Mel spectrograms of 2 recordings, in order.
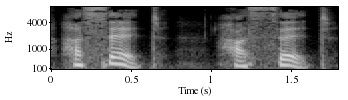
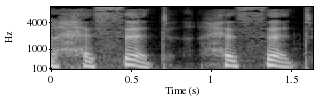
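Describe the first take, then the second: First: Hased said "ha-SED", open a first; a in first syllable. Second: Hesed said "he-SED", e in both syllables; base form. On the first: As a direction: say hased with ha at the start. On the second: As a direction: slowly say hesed with he at the start. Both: Shown as a demonstration. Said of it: "那它的原型是hesed".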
